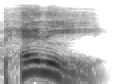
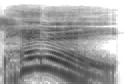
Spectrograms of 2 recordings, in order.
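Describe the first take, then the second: First: The word ends with an 'ee' vowel sound. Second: The word ends with an 'eh' vowel sound. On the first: The speaker calls it wrong. "not penny" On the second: The speaker calls it right.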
